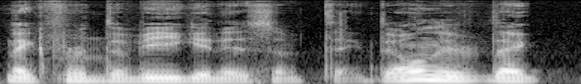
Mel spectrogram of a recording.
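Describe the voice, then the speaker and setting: A man's voice: mid-range voice, steady tone, fast, mellow, no room sound. A man in his thirties chatting casually as a podcast co-host, blunt and free with swearing. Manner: blunt, profane. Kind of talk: casual chat.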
